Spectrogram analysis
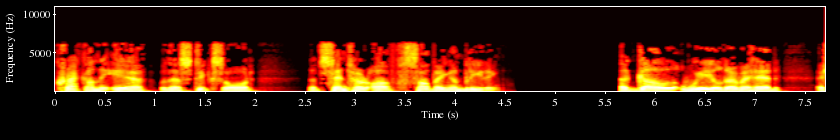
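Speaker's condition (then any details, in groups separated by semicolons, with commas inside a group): No condition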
